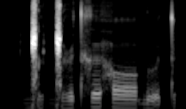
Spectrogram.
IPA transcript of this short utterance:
ɡ͡ǁɯɡ͡ǁə˞t xəːhɔː ɠʊt

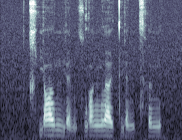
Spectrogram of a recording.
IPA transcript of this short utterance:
t͡ɕʰjɑ˥ʊ̯n̪jɛ̰˨˩nswɑ˥ŋ la˥ɪ̯t̪jɛ˧˥nt͡sʰə˥n

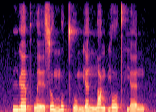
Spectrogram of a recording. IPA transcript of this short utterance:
n̪ɥɛ˦pʰwḛ˨˩ɪ̯su˥˨ mu˥˨t̪ʰṵ˨˩ mjɛ˥˨nn̪ɑ˥˨ŋpjo˥˨ʊ̯t̪ʰjɛ̰˨˩n

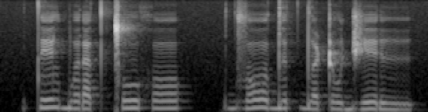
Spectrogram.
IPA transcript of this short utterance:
telbʌ ɾatǀoxɔ | d͡zɔ dətdʌ ʈod͡ʒe ɾɨ

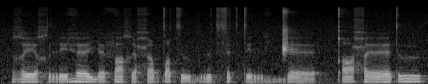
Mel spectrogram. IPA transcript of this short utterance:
ʁeːχ reɦɛːjɛ faχi ħibtˤit͡sɯːb rɯt͡ssɛt͡ste ri̤bd͡ʒɛː | qʼa ħɛːtɯː

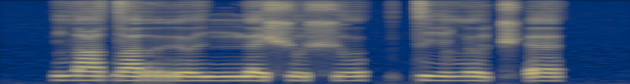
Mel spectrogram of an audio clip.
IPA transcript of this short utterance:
lidˤɵrøi̯ ŋɛʃɵʃɵ | tilɵt͡ʃʼɛ

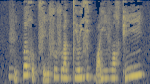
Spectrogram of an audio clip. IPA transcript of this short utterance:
vḭpə χʷɑ̰psḭ sʷɘsʷɑltʲoj zʲɑpbɑ̰jivɔχ kʼi

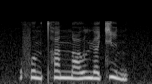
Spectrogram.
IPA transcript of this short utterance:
fɤ˥˩ŋt̪ʰa˥n n̪ɑ˧˥ʊ̯lɥɛ˧˥t͡ɕi˥˩n

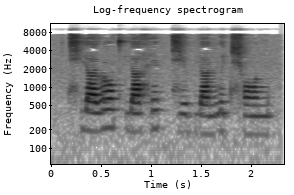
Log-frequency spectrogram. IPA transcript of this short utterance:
t͡ɕʰja˧lɔ̃˦t̪ʰja˧hẽ˦t̚ t͡ɕe˧pja˧ŋə˥˧ t͡ɕʰɔ̃˧n

